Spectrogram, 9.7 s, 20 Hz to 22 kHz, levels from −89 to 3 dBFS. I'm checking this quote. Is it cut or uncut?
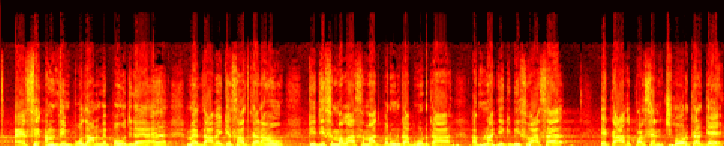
uncut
